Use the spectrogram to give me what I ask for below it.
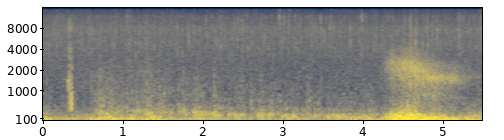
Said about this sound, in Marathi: विजांच्या कडकडाटासह झालेल्या पावसामुळे नागरिकांची मात्र तारांब उडाली आहे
